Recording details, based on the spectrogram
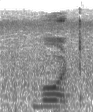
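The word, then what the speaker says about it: boat: टी फ्लॉट्स इलें है बोट बोट में भी हमारा क्या है ए साइलेंट लेटर बी डल ओ आर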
